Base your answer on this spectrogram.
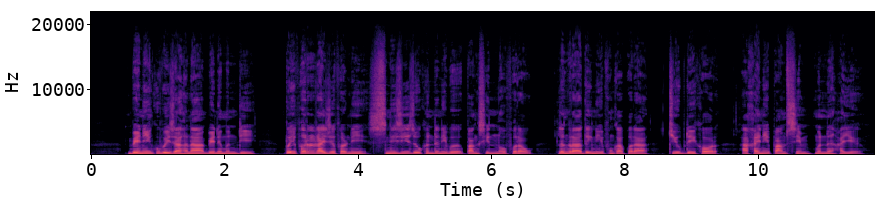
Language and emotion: Bodo, neutral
